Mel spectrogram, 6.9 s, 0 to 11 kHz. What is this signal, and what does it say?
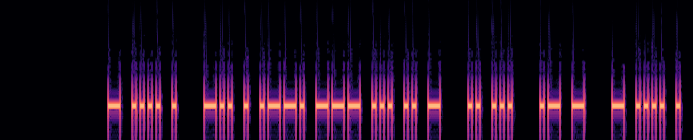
Morse code, heard as a keyed tone, about 30 wpm, 700 Hz. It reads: THE DEPOSIT IS AT THE
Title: Sentences from Top 1300 Words 30wpm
